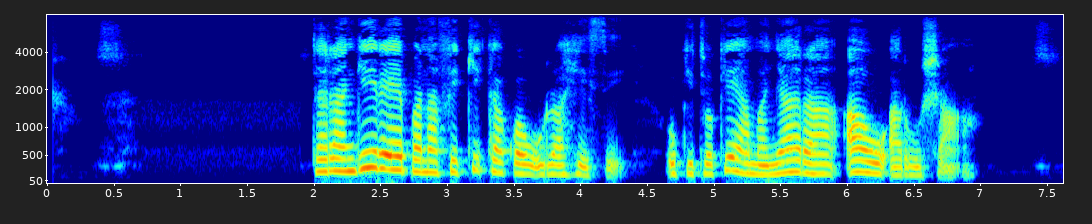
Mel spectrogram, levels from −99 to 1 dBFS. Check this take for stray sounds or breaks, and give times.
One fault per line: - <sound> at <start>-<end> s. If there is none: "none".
none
